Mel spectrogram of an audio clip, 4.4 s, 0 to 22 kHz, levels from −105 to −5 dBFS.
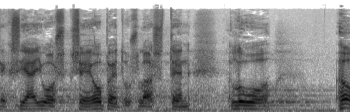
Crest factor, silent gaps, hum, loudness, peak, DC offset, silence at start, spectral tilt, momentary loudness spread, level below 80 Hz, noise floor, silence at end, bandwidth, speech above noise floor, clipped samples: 16 dB; none; none; -16 LUFS; 0 dBFS; under 0.1%; 0 s; -3 dB/octave; 17 LU; -44 dBFS; -38 dBFS; 0 s; 16.5 kHz; 22 dB; under 0.1%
